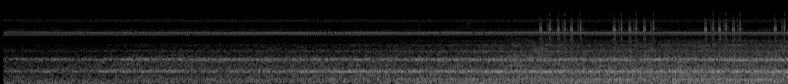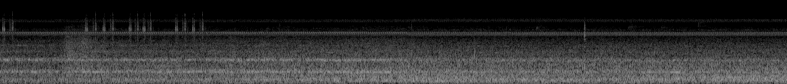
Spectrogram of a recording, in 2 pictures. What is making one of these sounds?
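Diesel locomotives rumble across a bridge, growing louder.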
